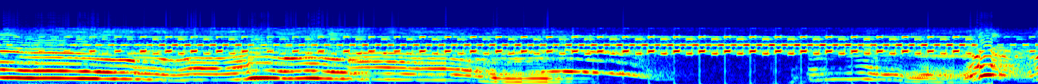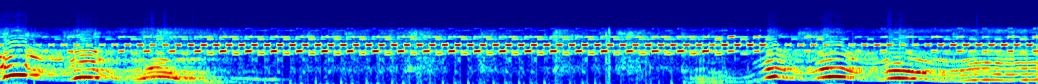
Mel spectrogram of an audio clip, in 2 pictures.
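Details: Pet male dog howling along to a telephone tone indoors; falling, wavering howls that break into shorter sliding yowls, with a steady electronic tone throughout and a brief pause midway.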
